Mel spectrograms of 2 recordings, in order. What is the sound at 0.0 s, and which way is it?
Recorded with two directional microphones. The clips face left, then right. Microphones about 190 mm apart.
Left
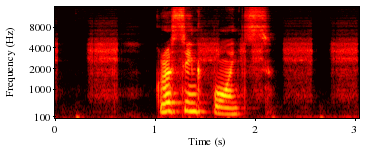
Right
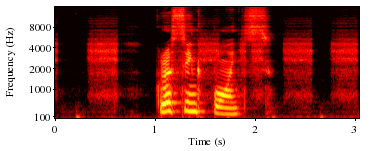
Owl, 45° right (ahead or behind).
